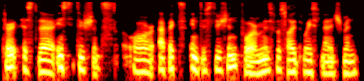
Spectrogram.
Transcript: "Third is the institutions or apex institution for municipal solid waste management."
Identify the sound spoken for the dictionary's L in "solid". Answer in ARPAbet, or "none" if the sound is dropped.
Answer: none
